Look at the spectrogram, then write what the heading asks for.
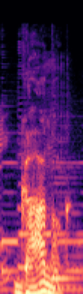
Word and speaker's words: ґанок: Поляки стали вимовляти «ганек», тобто вхід в будинок. А українці адаптували під свою щелепу, ну, тобто вимову, і в нас з'явився «ганок» – майданчик перед входом в будинок.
